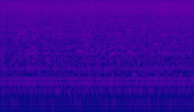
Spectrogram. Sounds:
Sigh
